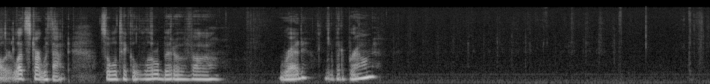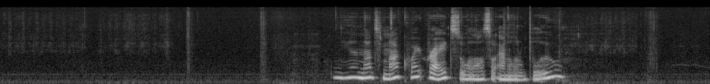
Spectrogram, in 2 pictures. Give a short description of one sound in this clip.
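A paintbrush dabs and swishes softly through wet paint.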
